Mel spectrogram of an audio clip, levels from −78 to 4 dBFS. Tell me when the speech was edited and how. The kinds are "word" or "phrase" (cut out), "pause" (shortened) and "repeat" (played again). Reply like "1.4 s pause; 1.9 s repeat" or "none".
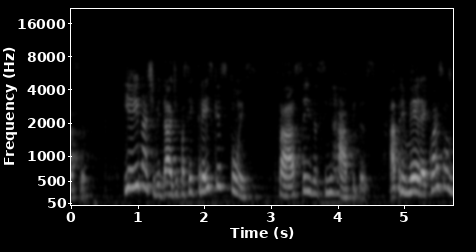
none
